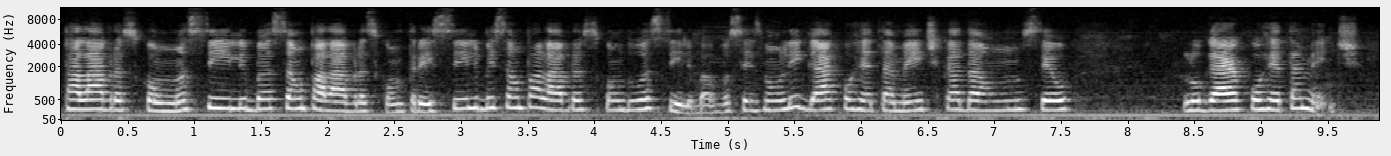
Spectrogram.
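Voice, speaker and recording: A woman's voice: on the high side, steady tone, moderate pace, slight background noise. A woman teacher explaining a lesson to pupils, affectionate and sounding out words syllable by syllable. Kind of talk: slow, deliberate classroom explanation.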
